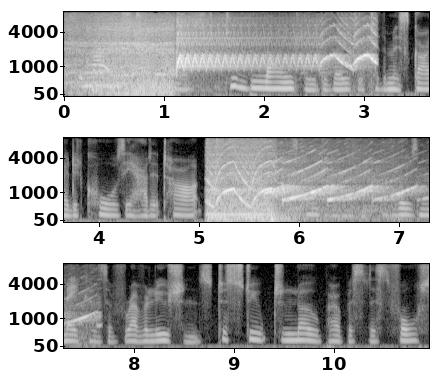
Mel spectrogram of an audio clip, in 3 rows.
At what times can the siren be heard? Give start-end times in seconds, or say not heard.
0.0-3.1, 5.0-7.7.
